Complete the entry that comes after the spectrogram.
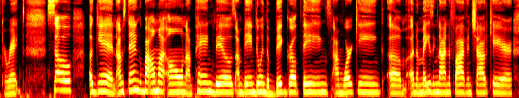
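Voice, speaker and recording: A woman's voice: mid-range voice, clear, resonant tone, no echo. Upbeat chatty young woman podcaster. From Texas, USA. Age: 20s. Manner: upbeat and chatty, with frequent ums and restarts. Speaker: podcast host. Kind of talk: casual solo podcast monologue.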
